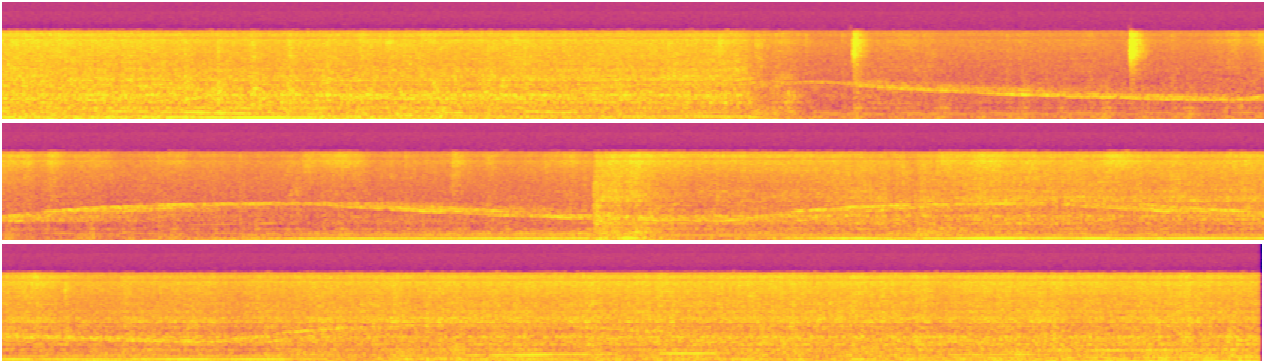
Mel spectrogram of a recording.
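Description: A washing machine drum turns with a steady low hum.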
